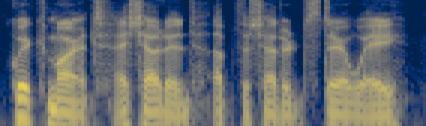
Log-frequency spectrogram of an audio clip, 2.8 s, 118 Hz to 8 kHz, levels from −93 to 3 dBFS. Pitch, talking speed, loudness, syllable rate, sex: 90 Hz, 170 wpm, -20 LUFS, 4.8 syllables/s, male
